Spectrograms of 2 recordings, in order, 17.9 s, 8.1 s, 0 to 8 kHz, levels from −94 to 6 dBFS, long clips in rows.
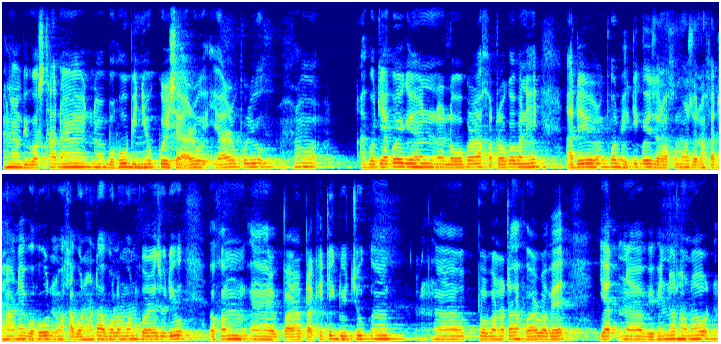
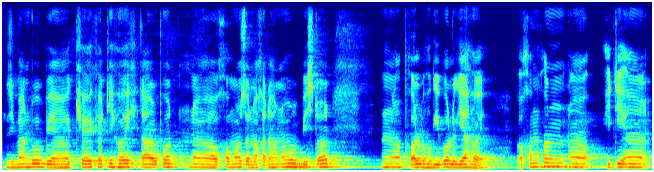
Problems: background sounds at intervals, background conversations at intervals, echo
